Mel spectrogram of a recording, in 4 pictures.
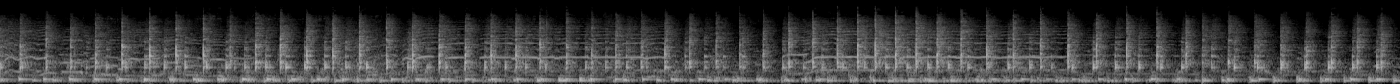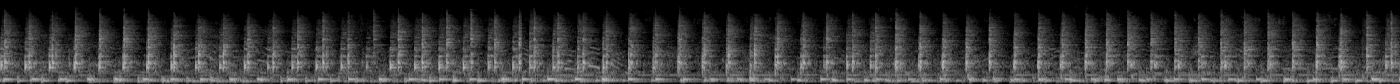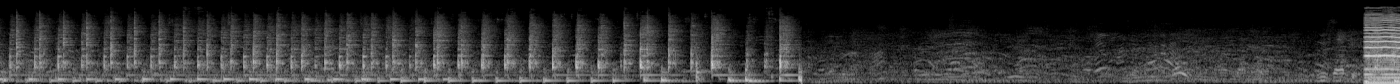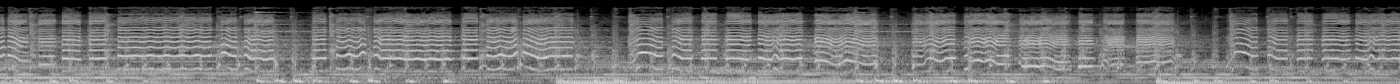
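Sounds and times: music with fast drumming: 0:00.0 - 0:36.1, 0:41.6 - 0:56.0
short high tone: 0:41.6 - 0:56.0.

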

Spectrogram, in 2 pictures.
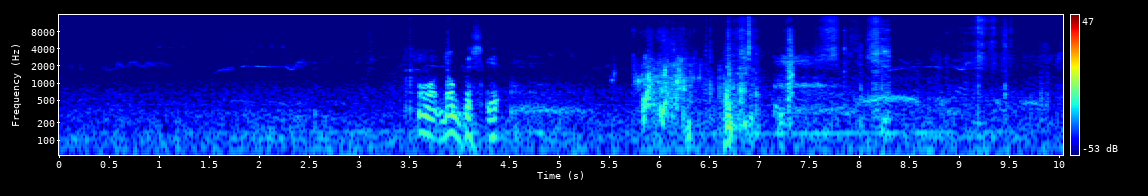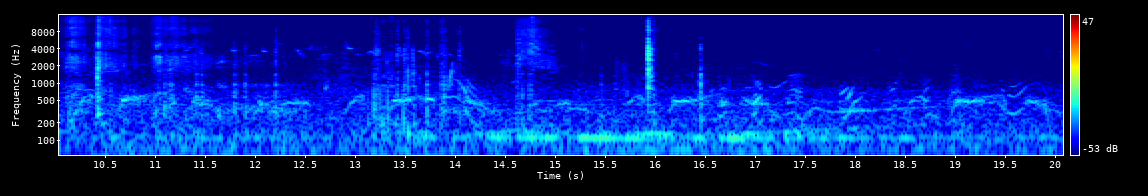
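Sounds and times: fish splashing at surface: 0:05.6 - 0:07.0.

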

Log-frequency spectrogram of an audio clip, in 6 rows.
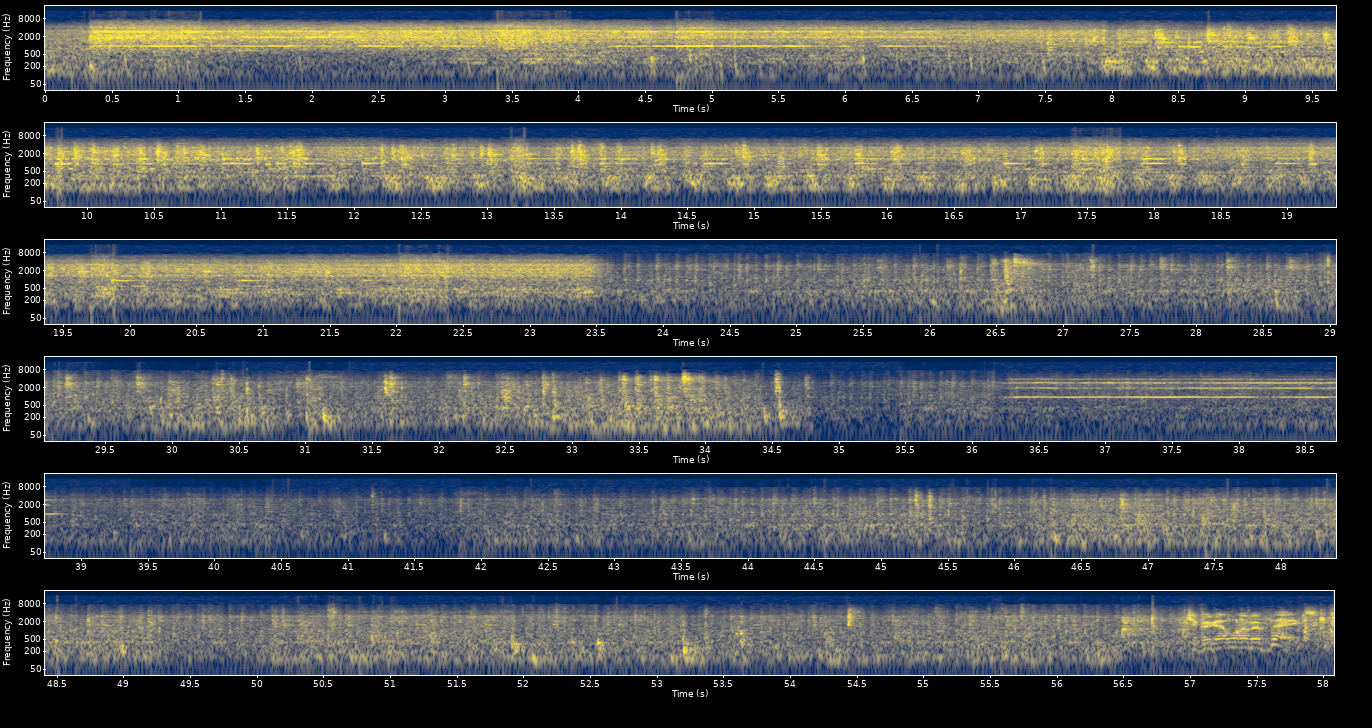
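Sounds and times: steam train rumbling: 0:00.0 - 0:58.0
train whistle: 0:00.3 - 0:07.0, 0:13.3 - 0:22.4, 0:36.2 - 0:39.0
wheels clicking over rail joints: 0:03.4 - 0:22.7, 0:23.5 - 0:58.0.

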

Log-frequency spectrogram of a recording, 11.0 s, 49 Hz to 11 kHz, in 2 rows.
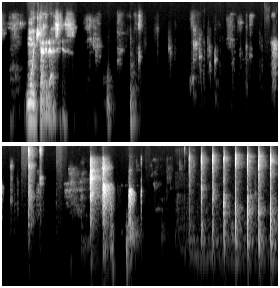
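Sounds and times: person clapping: 0:07.3 - 0:07.8, 0:09.2 - 0:11.0.

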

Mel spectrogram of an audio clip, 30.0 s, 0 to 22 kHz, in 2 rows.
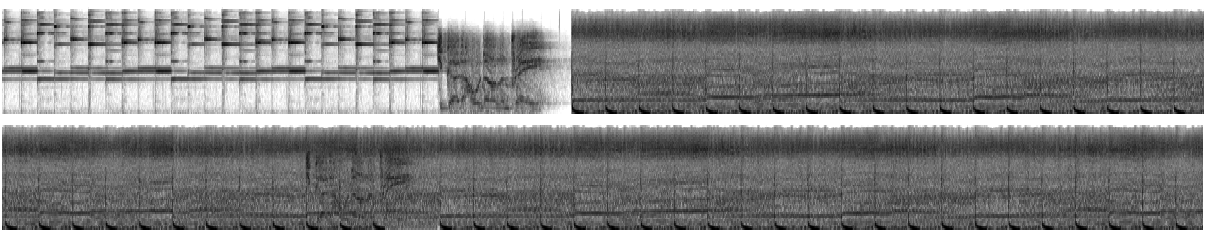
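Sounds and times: four-on-the-floor kick drum: 0:07.1 - 0:30.0
hard trance dance music: 0:07.1 - 0:30.0
held synth notes: 0:07.2 - 0:30.0.

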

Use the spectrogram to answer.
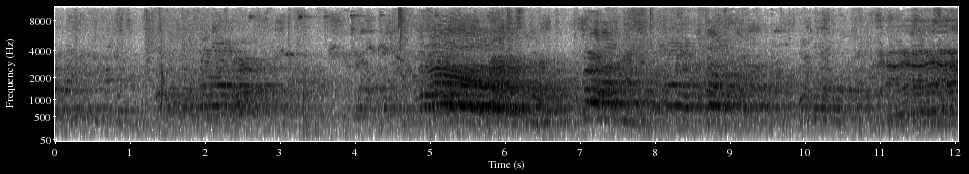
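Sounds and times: loud shouting voices: 0:04.1 - 0:12.0.

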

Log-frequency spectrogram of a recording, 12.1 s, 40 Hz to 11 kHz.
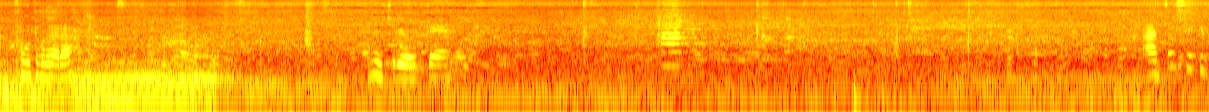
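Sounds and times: low engine hum: 0:00.0 - 0:05.1
street traffic noise: 0:00.0 - 0:12.0.

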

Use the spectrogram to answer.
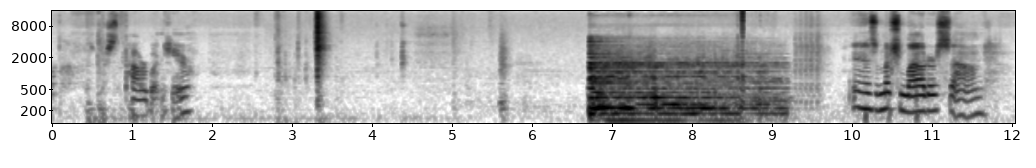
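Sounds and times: computer startup chime: 0:06.7 - 0:09.2.

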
